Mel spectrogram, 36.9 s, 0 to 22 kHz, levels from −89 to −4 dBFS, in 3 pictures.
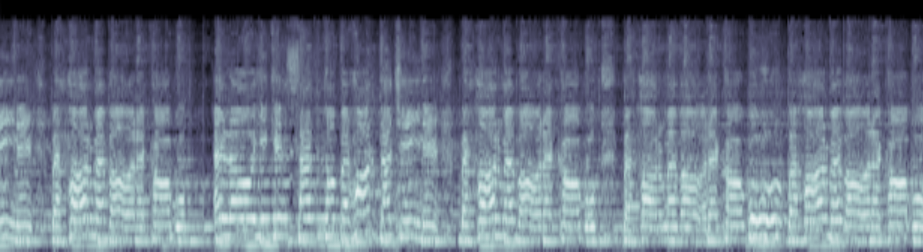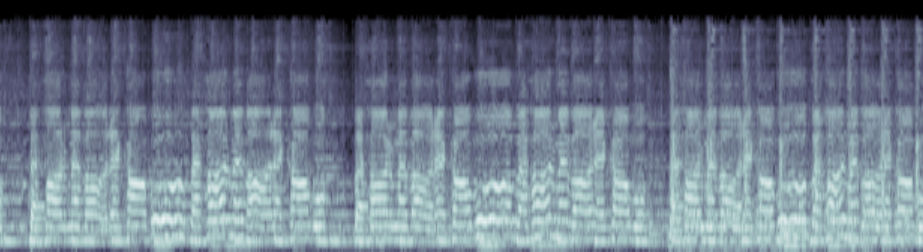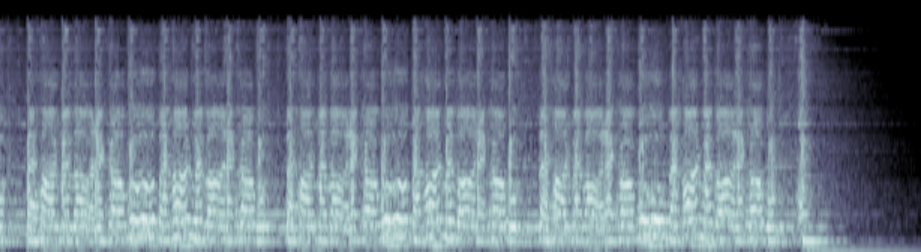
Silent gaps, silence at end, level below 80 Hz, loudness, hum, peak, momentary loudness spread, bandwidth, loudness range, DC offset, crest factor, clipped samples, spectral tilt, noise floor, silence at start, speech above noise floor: none; 0.65 s; -50 dBFS; -16 LUFS; none; -2 dBFS; 4 LU; 16 kHz; 1 LU; under 0.1%; 14 dB; under 0.1%; -4.5 dB/octave; -45 dBFS; 0 s; 29 dB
